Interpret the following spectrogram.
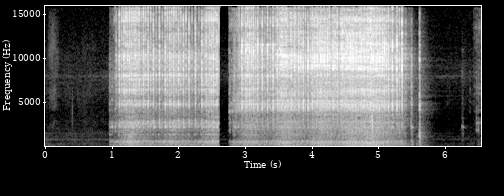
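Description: Electric domestic sewing machine running as the neck facing is stitched on: two runs, the first from about a second in, a brief stop, then a longer second run that ends shortly before the end.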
